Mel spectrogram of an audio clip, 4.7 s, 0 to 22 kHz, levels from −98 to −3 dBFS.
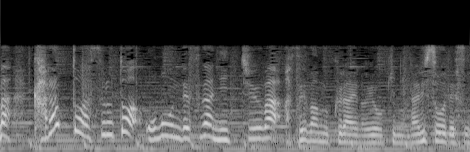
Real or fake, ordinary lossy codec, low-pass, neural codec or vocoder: real; none; 7.2 kHz; none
